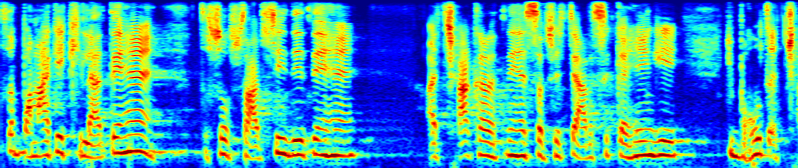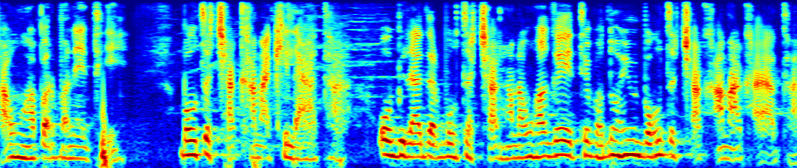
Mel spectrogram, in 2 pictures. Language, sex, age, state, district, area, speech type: Hindi, female, 60+, Uttar Pradesh, Bhadohi, rural, spontaneous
